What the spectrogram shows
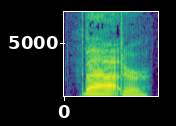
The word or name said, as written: batter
